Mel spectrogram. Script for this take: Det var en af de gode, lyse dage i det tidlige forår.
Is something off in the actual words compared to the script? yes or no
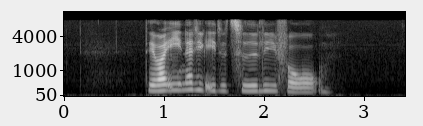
yes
